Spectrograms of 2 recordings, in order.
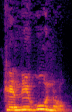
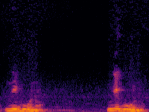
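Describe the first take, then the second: First: "ninguno" proclaimed high and strong, falling; preacher stressing "ninguno" to the congregation; emphatic ninguno. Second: Preacher softly echoing "ninguno"; soft repeat. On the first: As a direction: hit "ninguno" hard and high. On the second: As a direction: let "ninguno" fall away quietly. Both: Acted. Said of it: "repeated ninguno, emphatic then soft".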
